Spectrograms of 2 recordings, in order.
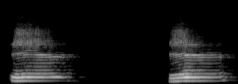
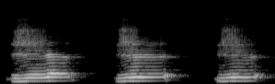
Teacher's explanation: Porque aunque los chinos tienen la R en su vocabulario, no se pronuncia con esta vibración. Se pronuncia como una vibración más suave, ¿eh? como una R francesa, dicen algunos, como a veces como el sonido que hace una, maquinilla de afeitar.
